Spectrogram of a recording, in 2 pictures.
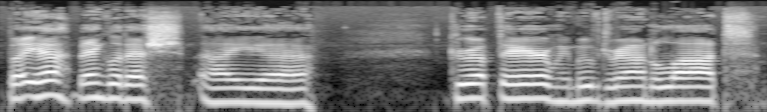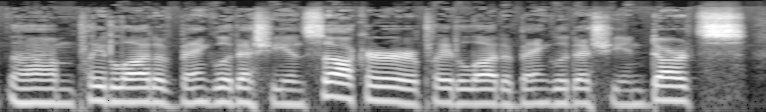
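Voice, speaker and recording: A man in a band being interviewed casually, deadpan and hesitant. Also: on the high side, a little fast, smooth, dry recording.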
